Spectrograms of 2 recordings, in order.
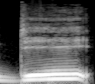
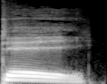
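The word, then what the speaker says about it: day: যেহেতু তার আগে একটি ভাওয়েল আছে, তাই সুতরাং ডি এ ওয়াই মিলে হয়ে যাবে ডেই। ডেই শব্দটি কিন্তু ডে হবে না, সঠিক উচ্চারণটি হবে ডেই।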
